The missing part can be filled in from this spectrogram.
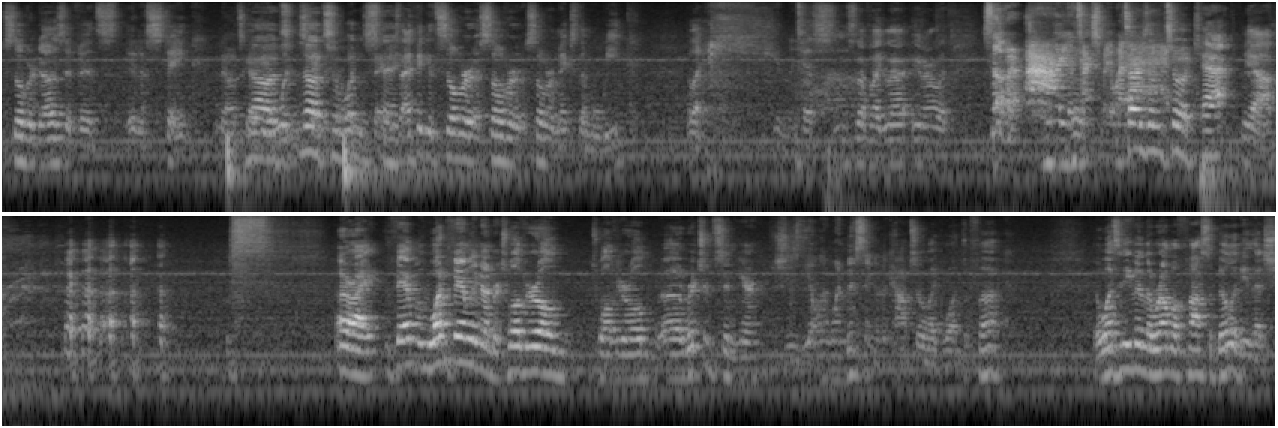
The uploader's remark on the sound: We had a technological error and apologize for the quality of our audio this week.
